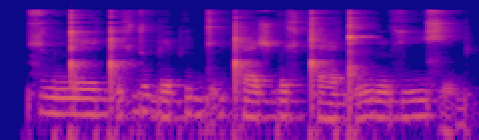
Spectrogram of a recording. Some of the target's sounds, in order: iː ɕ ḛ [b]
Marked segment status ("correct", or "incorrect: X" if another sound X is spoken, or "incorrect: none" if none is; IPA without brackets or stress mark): correct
